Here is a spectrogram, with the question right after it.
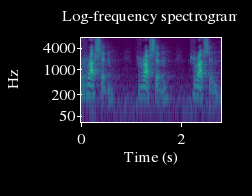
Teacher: Okay, so, many of our Russian students will roll or tap their R, so Russian, Russian, Russian, that tongue tip is coming up, and rolling or tapping on the roof of the mouth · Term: tapped or rolled R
